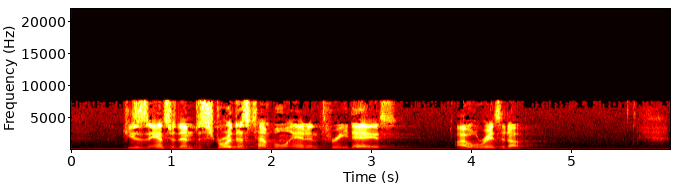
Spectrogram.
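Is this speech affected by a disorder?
No.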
